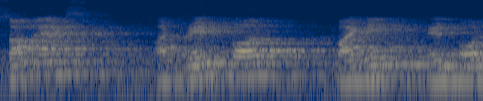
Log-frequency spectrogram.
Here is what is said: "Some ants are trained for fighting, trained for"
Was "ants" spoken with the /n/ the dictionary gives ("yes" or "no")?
no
